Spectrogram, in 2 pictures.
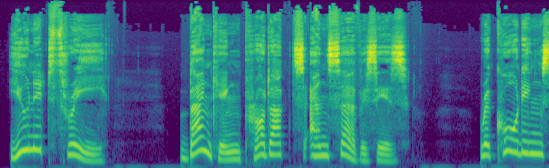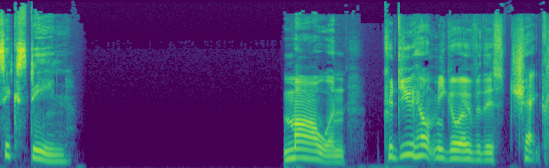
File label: English platform, english e-learning platform; VUB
